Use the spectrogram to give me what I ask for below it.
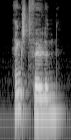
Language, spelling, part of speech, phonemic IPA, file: Dutch, hengstveulen, noun, /ˈhɛŋstvølə(n)/, Nl-hengstveulen.ogg
- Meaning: colt, a male foal (equine young)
